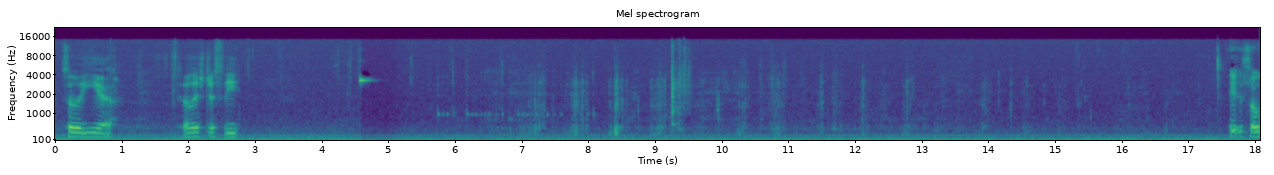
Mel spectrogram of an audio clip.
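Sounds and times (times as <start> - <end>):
low steady hum: 0.0 - 18.0
chewing crunchy granola: 6.3 - 17.3.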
